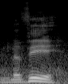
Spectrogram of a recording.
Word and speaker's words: MEV: No, it's actually pronounced Mavi.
